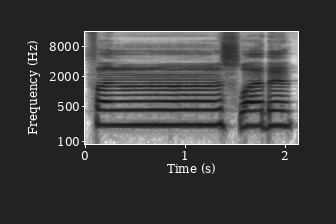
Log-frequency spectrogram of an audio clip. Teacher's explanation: جیسے آپ نوٹس کریں کہ یہاں جب ہم نون کو اس سے پچھلے لفظ سے جوائن کریں گے تو نون کی آواز غنہ کی طرح ہم اپنے ناک سے نکالیں گے، اور اس آواز کو 1 سیکنڈ کے لیے ہم تقریباً اپنے ناک میں روک کے رکھ کے پڑھیں گے · صاد کو ہم نے موٹی آواز کے ساتھ پڑھا، با حروف قلقلہ ہے، ٹھیک ہے، اس کے اوپر جزم، تو ہم نے با کے اوپر قلقلہ بھی کیا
